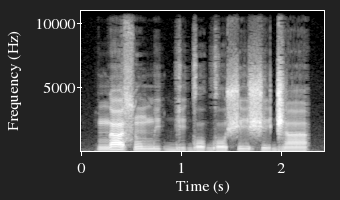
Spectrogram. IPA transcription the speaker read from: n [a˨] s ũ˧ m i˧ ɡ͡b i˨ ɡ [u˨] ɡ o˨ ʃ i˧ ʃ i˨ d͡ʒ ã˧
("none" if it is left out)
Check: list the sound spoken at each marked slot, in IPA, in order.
a˦, o˨

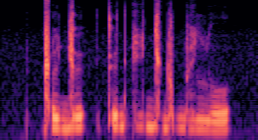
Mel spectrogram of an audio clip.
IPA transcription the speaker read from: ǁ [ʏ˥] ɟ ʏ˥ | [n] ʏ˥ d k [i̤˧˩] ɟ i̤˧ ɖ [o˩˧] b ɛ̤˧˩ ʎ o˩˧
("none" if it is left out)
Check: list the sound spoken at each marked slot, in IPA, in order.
ʏ˧˩, tʼ, i̤˥˧, o˥˧

